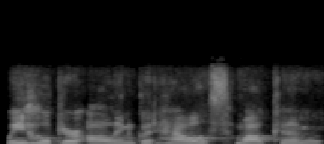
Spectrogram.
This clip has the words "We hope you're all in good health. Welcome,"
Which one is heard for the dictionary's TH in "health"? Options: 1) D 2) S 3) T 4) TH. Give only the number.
4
